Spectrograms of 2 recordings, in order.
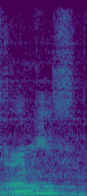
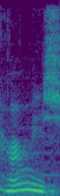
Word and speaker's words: Hermes: Okay, since it's a Greek name, I think, right? The H, there's no H sound here. It's so like it's Hermes. Hermes.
